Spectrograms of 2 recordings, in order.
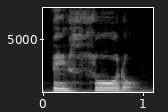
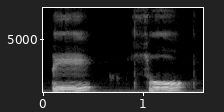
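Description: First: Said in the usual way. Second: "tesoro" said slowly as te-so-ro, each syllable split apart; "tesoro" spelled out slowly by syllable for a class. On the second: Shown as a demonstration. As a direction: drag "tesoro" out to count its three syllables. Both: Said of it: "Tesoro está formado por tres sílabas".

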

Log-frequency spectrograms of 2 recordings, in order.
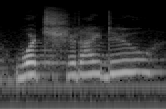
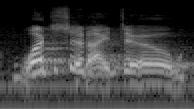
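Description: First: Slow, worried what should I do; lost, slow plea; anxious asking. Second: Slow, inward what should I do; self-absorbed worrying; navel-gazing. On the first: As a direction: ask it slowly, fretting. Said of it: "it's not just the words, you gotta watch the intention". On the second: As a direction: ask it slowly while staring at your navel. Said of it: "Looking at the navel". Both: Shown as a demonstration.

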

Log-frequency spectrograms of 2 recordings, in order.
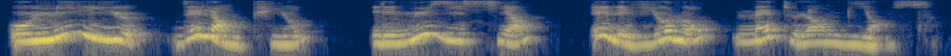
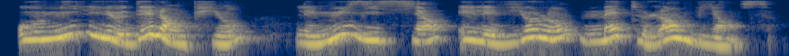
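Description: First: The sentence reread slowly, "lampions" and "violons" drawn out; slow it right down so the child hears each sound; slower reread. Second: Each word laid out evenly; 1 slow clear reading. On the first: Teacher rereading to a child, slower. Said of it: "essaye de repérer les mots". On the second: Teacher reading aloud to a child, slow and clear. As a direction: read slowly for a child to spot sounds. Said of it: "je vais te lire une phrase". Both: Shown as a demonstration.

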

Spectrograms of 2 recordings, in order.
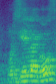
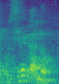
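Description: First: Said in the usual way. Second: Murciégalo with g and l swapped; old pronunciation. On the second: Shown as a demonstration. Teacher showing the old form, archaic pronunciation. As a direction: say murciégalo, the g before the l. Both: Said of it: "se decía murciégalo".

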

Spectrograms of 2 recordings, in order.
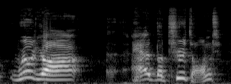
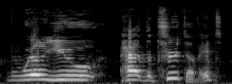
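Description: First: Higher rustic "will ya" take; folksy put-on gravedigger; comic clown with slurred country wording; second clown. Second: Higher, louder put-on clown; forceful character voice; second clown. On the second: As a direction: confide the truth as a comic gravedigger.

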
